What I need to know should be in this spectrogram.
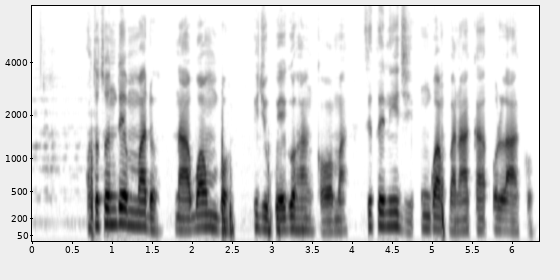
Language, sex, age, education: Igbo, male, 15-29, tertiary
